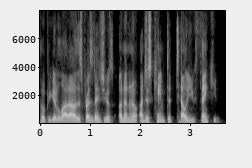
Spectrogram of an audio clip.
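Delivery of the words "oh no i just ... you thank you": tearful, higher voice, speaking through tears. Retelling a woman who came just to thank the speaker; imitating crying through tears. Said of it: "she's crying through her tears".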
